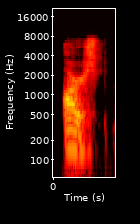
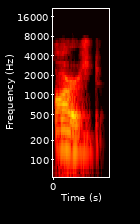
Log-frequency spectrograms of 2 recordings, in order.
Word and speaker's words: Arzt: seasoned script supervisor who, she informed me that I was saying my name wrong. And I said, what? She said, you're saying you're Dr. Arzt, but it's Arzt. And I said, however I say it, that's how it's said, because I'm the one saying it.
